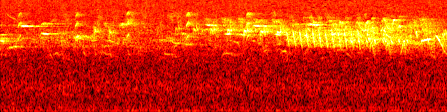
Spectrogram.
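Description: Faint birdsong: thin high chirps scattered throughout, with a quick high trill over the last second or so.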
